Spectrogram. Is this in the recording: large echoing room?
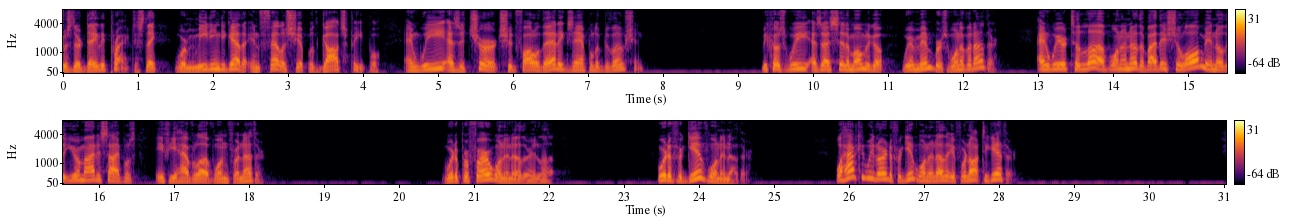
yes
